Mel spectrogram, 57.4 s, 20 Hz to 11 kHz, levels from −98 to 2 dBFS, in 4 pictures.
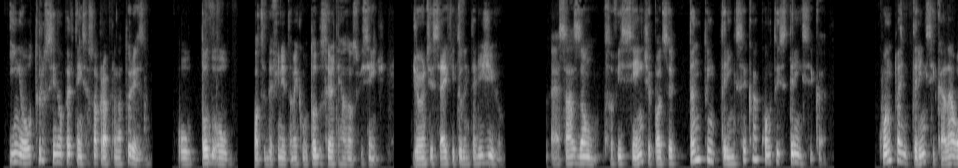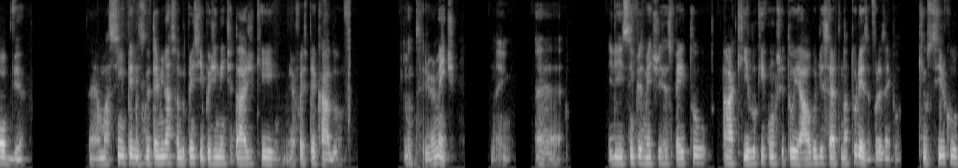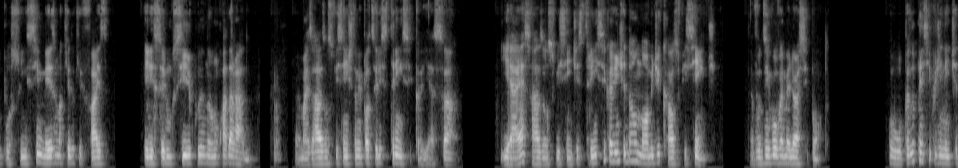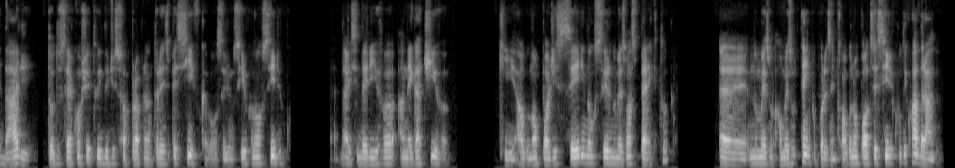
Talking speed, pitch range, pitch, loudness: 180 wpm, 120-135 Hz, 125 Hz, -29 LUFS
